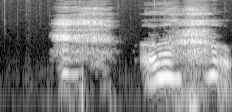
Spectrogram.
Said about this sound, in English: Oh, God. I gasped hard, unable to help the quivering moan that escaped me.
